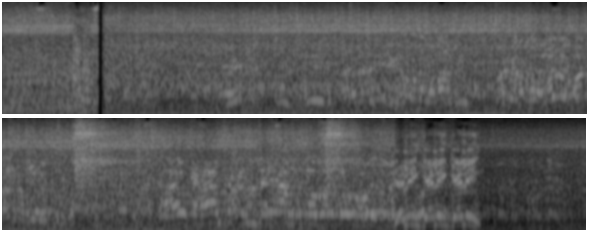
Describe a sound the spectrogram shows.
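A crowd of men and women chatter and call out nearby.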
